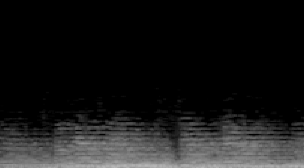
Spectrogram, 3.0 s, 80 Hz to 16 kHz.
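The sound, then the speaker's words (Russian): Church bells of Notre-Dame in Paris ringing, the 15-ton bourdon among them, in a loud, dense, sustained peal of overlapping tones that keeps up through the whole stretch with no voices. “В День Победы, в мае 45-го, звонили колокола Нотр-Дам, и среди них 15-тонный бурдон.”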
